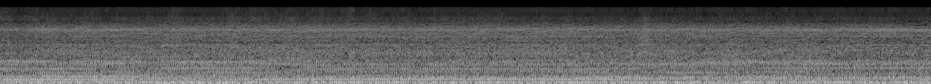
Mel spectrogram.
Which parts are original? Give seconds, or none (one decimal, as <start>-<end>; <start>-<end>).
0.0-1.2; 1.9-5.8; 7.2-9.3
